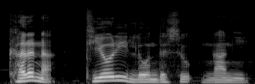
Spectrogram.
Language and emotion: Manipuri, neutral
